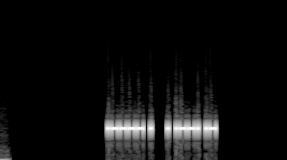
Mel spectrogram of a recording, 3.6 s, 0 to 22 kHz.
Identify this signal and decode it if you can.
Morse code, heard as a keyed tone, about 45 wpm, 700 Hz. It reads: 1E EPA
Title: Field Day Exchanges - 45wpm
